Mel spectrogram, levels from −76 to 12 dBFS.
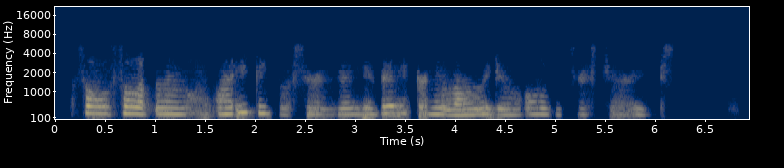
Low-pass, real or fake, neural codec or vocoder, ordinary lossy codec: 5.4 kHz; fake; codec, 44.1 kHz, 0.9 kbps, DAC; none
